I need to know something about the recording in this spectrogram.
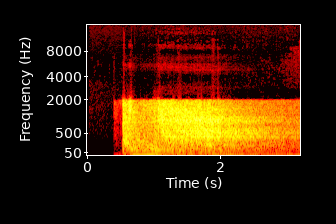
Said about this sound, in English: The explosion in the engine room at 2 p.m. was wholly a surprise. No defect in the machinery or carelessness in the men had been noticed, yet without warning the ship was racked from end to end with a colossal shock.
